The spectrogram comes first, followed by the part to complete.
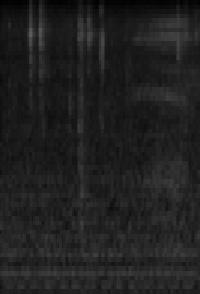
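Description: Faint, scattered clicks from a computer mouse and keyboard while polygons are selected one after another, some clicks in quick pairs. A steady low electrical hum runs underneath.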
